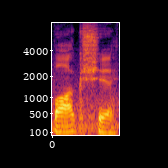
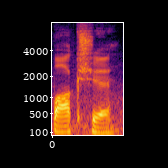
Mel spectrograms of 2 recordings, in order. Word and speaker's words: Berkshire: By the way, the pronunciation is Berkshire. It's not Berkshire, okay? It's Berkshire. So don't be like the Americans. Pronounce it correctly, Berkshire. Most of the counties in the UK end in this word shire, right? It's always pronounced shire. Berkshire, Oxfordshire, Yorkshire. It is not Berkshire, Oxfordshire, or Yorkshire, or anything like that.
